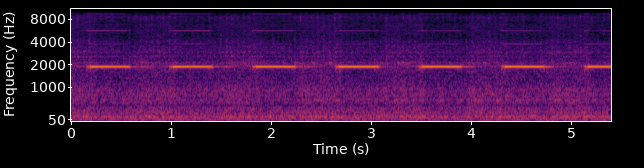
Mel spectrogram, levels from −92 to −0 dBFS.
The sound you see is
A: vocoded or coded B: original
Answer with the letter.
B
